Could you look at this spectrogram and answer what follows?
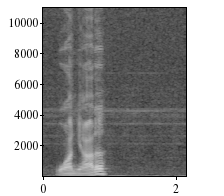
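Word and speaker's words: Juniata: south you're supposed to j-u-n-i-a-t-a I assume that's Juan yata but uh yeah I'm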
